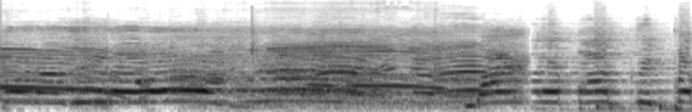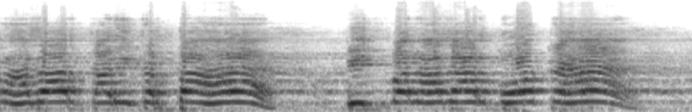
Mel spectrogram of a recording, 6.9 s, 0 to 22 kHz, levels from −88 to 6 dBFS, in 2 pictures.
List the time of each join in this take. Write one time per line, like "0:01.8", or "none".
0:02.6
